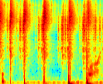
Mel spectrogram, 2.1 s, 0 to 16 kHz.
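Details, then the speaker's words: Mitsubishi Diamond Plus 93 SB CRT monitor, flyback with built-in capacitor tested in circuit. Sharp hiss-cracks about every third of a second, steady strong arcing approaching an inch (about 25–30 mm). The flyback appears to be working properly. "pretty good ones that's got to be like getting on for an inch you know some of these seems to be working anyway"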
